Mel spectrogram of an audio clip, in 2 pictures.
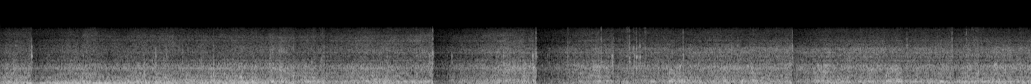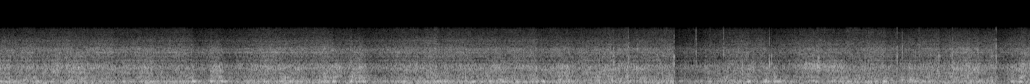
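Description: Steady running noise of a passenger train heard from aboard while it travels at speed. There are two brief drops in level about four and five seconds in.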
